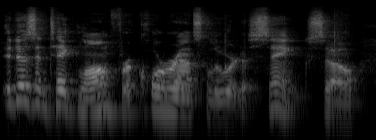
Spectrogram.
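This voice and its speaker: A man in his thirties talks through fishing gear in a relaxed, chatty way, full of little fillers. His voice sits a bit high for a man and sounds bright and forward. He is recorded close up at a desk in a small room. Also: normal speed. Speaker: fishing channel host. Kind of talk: casual lure unboxing review. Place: small indoor room with lures on the wall.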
